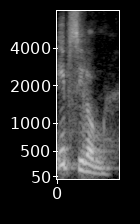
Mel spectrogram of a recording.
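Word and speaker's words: ύψιλον: Luego viene Ypsilon. Ypsilon, mayúscula, minúscula. Más o menos parecida a nuestra U en español, ¿verdad? Ypsilon. Ypsilon. Pero después de la Ypsilon vimos la Phi, que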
